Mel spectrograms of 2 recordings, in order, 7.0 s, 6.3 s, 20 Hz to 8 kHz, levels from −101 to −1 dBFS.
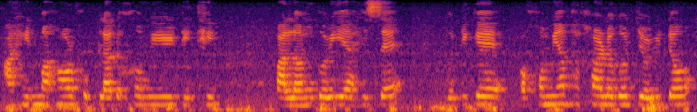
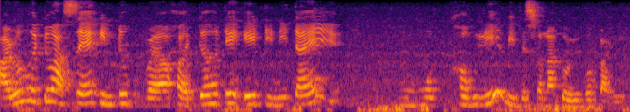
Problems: none marked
